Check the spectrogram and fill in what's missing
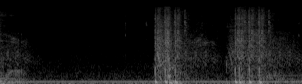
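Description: Two short bursts of automatic gunfire from The Crafting Dead, a Minecraft zombie mod, each a quick rattle of shots over a steady low hum, with quiet gaps before and between.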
